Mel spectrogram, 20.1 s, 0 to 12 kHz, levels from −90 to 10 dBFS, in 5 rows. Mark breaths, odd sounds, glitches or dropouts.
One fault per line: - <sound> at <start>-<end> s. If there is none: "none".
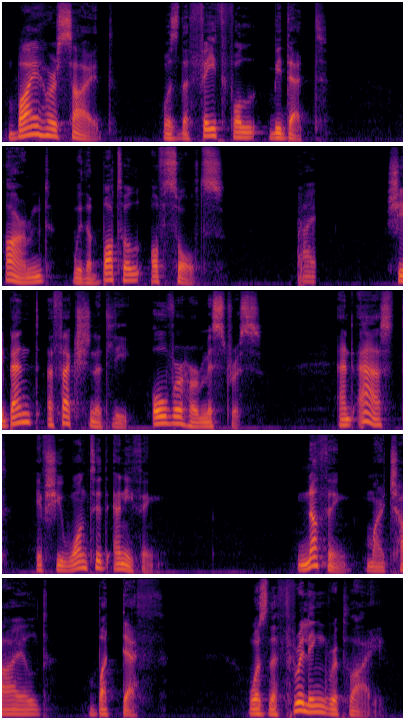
- laugh at 7.0-7.2 s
